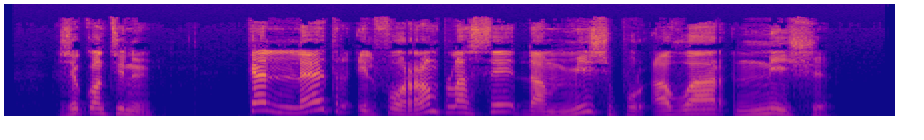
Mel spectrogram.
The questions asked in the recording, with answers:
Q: Quelle lettre il faut remplacer dans miche pour avoir niche?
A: Monsieur, c'est la lettre M.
